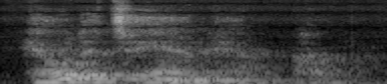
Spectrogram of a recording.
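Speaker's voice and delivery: ordinary delivery, nothing marked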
